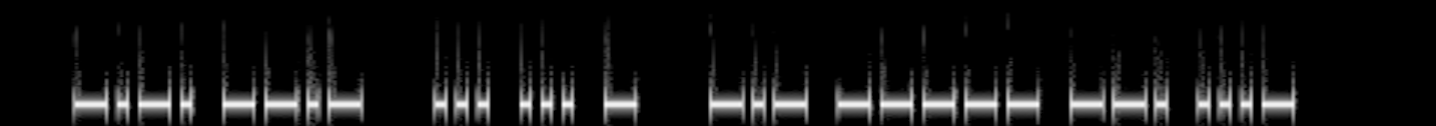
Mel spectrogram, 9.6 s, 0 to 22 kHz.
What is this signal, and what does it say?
Morse code, heard as a keyed tone, about 17 wpm, 700 Hz. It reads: CQ SST K0GV
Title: K1USN SST QSO Practice - 17wpm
